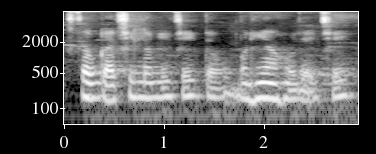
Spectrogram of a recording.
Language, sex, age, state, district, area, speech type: Maithili, female, 60+, Bihar, Sitamarhi, rural, spontaneous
